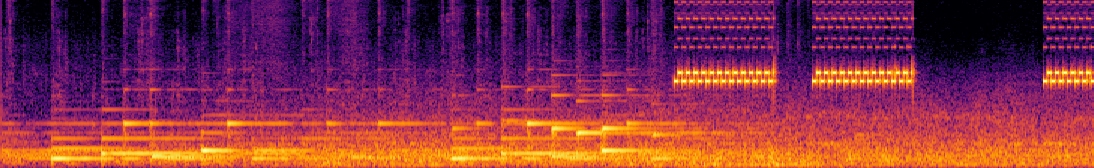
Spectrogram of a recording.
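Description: A mobile phone rings with an incoming call, a loud repeating electronic ringtone in three bursts with short gaps, entering after a stretch of musical score and sounding over it.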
